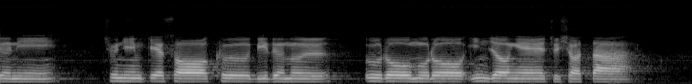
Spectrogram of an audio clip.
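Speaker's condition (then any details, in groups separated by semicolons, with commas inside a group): No condition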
